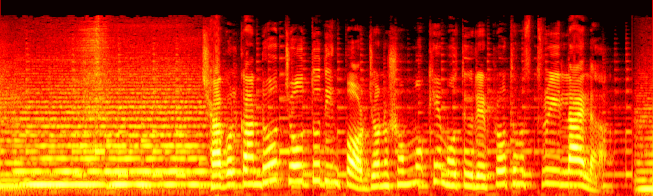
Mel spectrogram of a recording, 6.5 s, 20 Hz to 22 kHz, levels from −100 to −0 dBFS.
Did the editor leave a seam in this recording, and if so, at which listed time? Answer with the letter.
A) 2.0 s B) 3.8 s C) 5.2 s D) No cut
A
